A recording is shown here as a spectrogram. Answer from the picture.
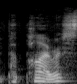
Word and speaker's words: PaPiRus: got something new in post this is the papyrus that's how you say it from PI supplier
